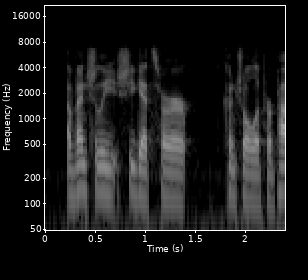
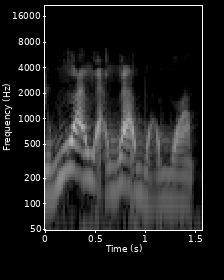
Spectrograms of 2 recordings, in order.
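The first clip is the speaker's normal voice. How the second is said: mock sound effect; 3 semitones higher, 4 dB louder, slower than usual. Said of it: "That's the sound effect that that makes".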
